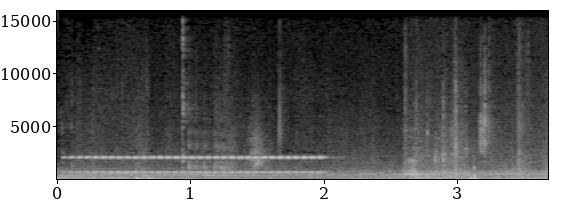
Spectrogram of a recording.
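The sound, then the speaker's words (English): A telephone rings at the Trust Women abortion clinic in Wichita, Kansas, with a rapid electronic warble for about two seconds, clear, then stops as background noise and faint movement continue. “phone calls have probably doubled to tripled.”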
